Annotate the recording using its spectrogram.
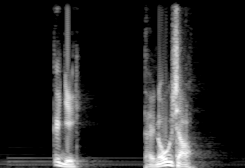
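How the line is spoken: Question like a shout. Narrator (Vietnamese): A Khắc cho hỏi như quát lớn

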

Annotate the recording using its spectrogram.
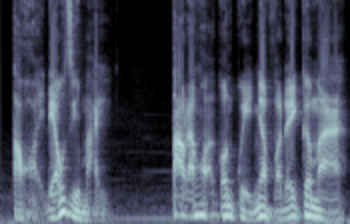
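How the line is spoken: Grumbling. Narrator (Vietnamese): Lão Năm cằn nhằn

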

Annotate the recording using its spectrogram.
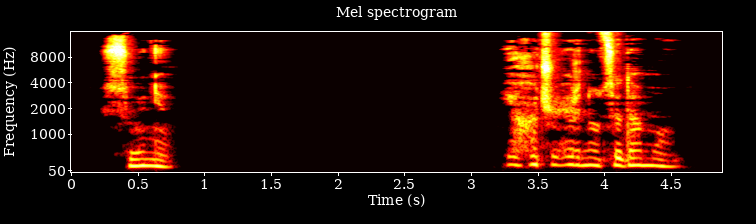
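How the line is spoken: Numb-lipped whisper. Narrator (Russian): прошептала я непослушными губами

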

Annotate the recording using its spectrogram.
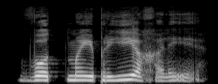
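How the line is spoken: Ominous voice. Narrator (Russian): зловещим голосом говорит Ренат

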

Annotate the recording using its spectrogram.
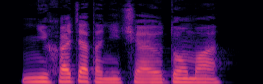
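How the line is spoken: Gruff growl. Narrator (Russian): рыкнул Терехов

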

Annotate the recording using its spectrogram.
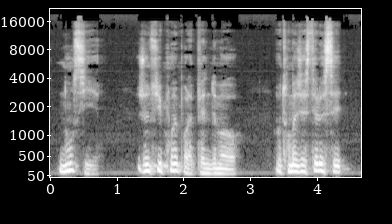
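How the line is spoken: Gentle. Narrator (French): ajouta doucement le dauphin

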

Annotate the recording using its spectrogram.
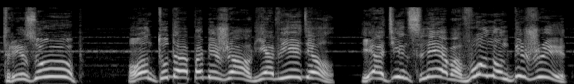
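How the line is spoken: Distant shouting from street. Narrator (Russian): С проспекта кричали

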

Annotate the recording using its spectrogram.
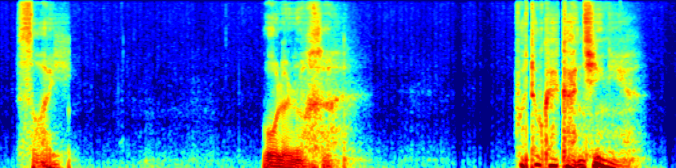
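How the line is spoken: Tender, soft. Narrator (Chinese): 他温柔地凝住着楚留香，柔声接着说

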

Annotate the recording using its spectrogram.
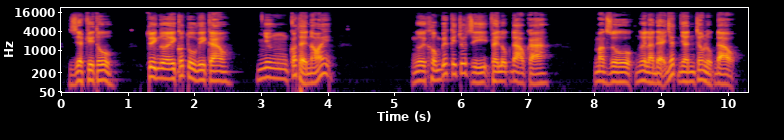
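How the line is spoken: Loud laughing, old man. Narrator (Vietnamese): Minh Hà lão tổ cười lớn nói

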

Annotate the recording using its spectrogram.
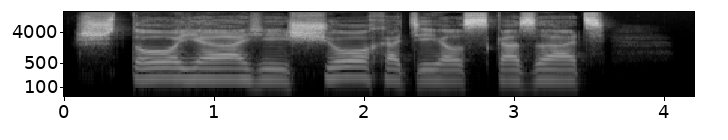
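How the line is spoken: Slow. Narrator (Russian): Медленно начинает комиссар

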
